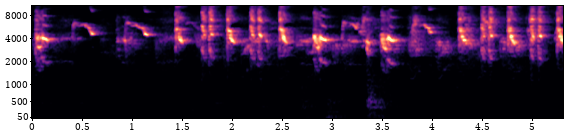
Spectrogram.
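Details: A long-tailed shrike sings loudly and clearly in a rapid, chattering stream. Buzzy rasps alternate with bright whistled and slurred notes in quick pulses. There is a brief soft rustle near the middle.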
